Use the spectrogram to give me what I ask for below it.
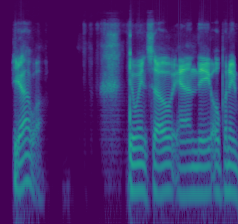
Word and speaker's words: Yahweh: It's a significant accomplishment since I painstakingly explain how one can prove that it is in fact pronounced Yahweh.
